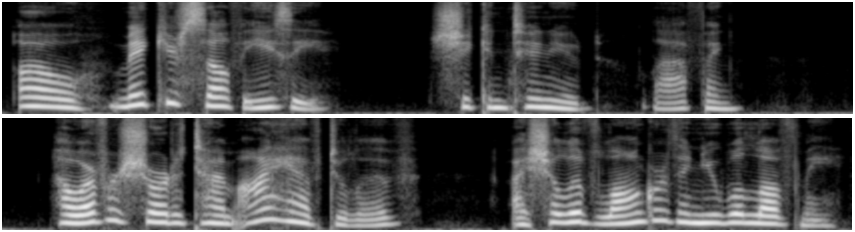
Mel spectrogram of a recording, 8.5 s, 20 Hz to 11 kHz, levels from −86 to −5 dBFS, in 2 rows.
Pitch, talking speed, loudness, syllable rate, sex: 230 Hz, 170 wpm, -18 LUFS, 5.0 syllables/s, female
